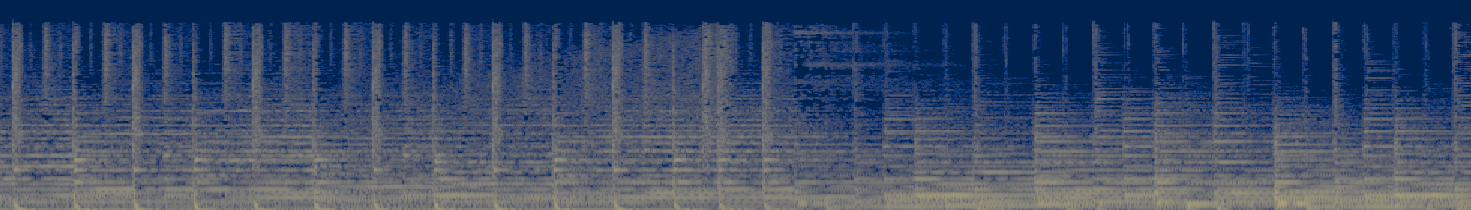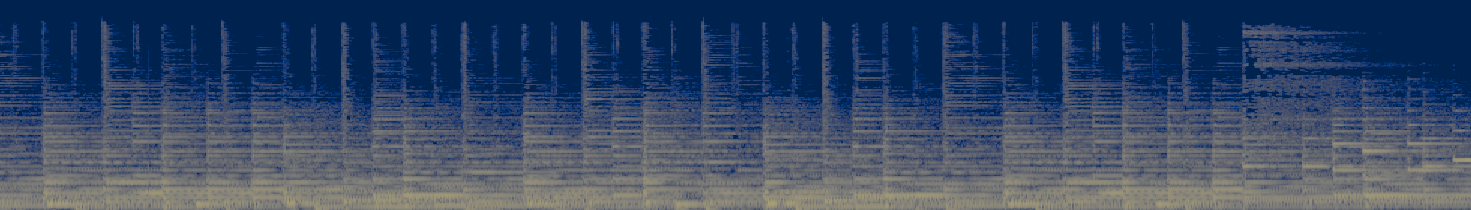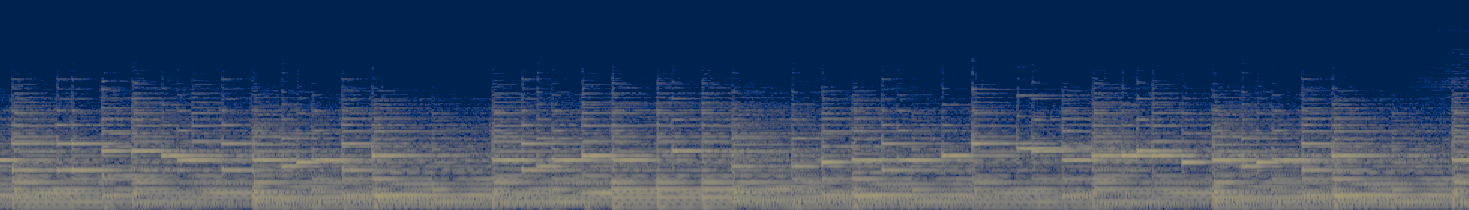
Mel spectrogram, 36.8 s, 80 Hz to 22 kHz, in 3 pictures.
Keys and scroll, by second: 1.9 v, 8.3 Left, 9.1 ctrl+3, 12.8 Return, 13.9 ctrl+a, 18.6 Right, 19.0-21.6 typing, 23.9-24.9 typing, 24.2 Return, 28.4 shift+Right, 28.5 shift+Right.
